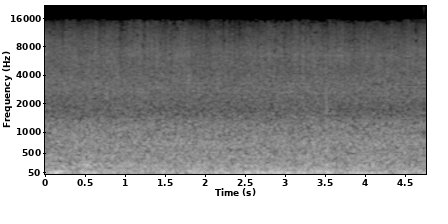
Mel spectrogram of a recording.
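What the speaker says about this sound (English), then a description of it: "Rain smacking the windshield." Rain smacking the windshield of an Airbus A320 cockpit in the Fenix A320 flight simulator, a dense steady hiss and patter with loud wind, continuous and even throughout with no talking.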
